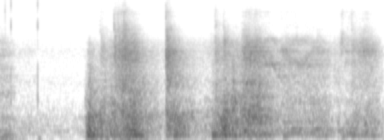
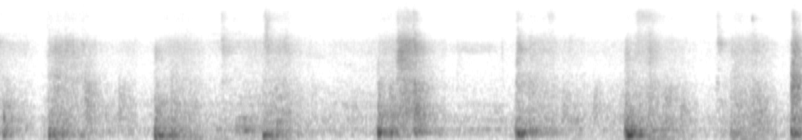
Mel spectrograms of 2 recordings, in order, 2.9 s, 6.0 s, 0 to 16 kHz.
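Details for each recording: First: Apartment wooden floorboards on joists before repair: loud creaking squeaks under each footstep, later fixed by screwing boards to the joists. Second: Wooden apartment floor after screwing about 100 screws through the boards into the joists: steady dull footsteps with no creak or squeak.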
